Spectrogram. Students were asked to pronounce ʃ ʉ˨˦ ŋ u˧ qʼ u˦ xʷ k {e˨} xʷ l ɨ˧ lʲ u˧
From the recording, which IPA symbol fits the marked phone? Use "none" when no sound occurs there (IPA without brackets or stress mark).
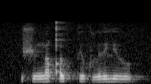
e˨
